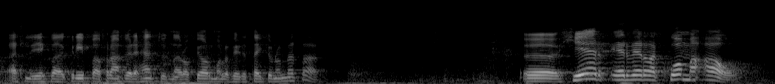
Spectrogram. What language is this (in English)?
Icelandic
